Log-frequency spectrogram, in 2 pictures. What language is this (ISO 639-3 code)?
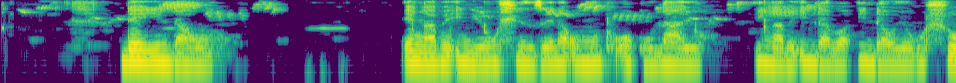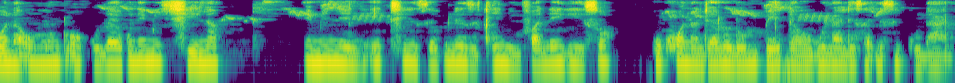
nde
